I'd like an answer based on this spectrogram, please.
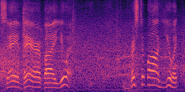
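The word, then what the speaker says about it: Huet: there by us cristobal hewitt pronounced h-u-e-t but you throw off that first h silent h trip breaks a stick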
